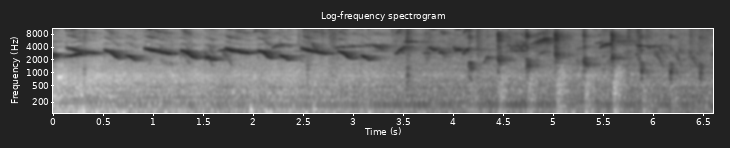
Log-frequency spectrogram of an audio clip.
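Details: Captive Chinese hwamei, a fan-tailed fighting bird, opens with a string of clear down-slurred whistles repeated about twice a second, then breaks into scattered sharp chips and warbles over faint room hum.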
